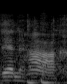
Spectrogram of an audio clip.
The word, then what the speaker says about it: Den Haag: She lives in The Hague, Den Haag. Sounds horrible for a lot of people, but in Dutch it's pronounced Den Haag.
